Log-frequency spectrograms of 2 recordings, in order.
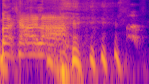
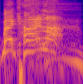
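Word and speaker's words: Makaylah: Makhaila! THAT'S HOW IT'S SPELLED.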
